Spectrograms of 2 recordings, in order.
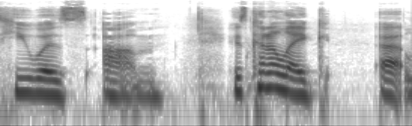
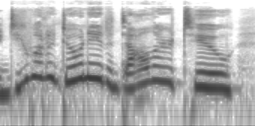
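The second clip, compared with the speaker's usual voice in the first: lightly voiced cashier, pitched up; higher-pitched mock donation request; checkout clerk asking; 9 semitones higher than usual. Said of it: "the person asks you".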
